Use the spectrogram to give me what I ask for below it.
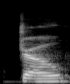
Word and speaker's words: Zhou: Yes, but the correct Chinese pronunciation is Zhou, which I think Zhou more accurately encapsulates.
